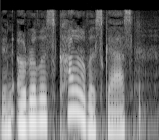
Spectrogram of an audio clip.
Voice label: "odorless colorless gas", female, Voice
